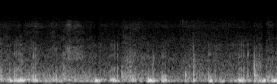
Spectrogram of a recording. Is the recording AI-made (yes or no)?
no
